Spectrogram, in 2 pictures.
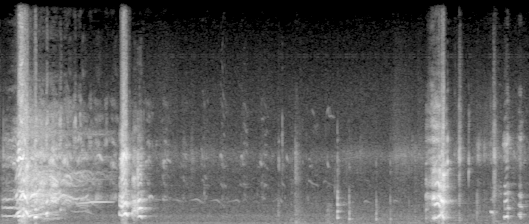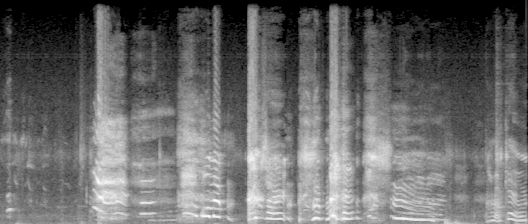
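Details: Two adults with hiccups at the same time: sharp, abrupt vocal catches mixed with bursts of laughter.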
